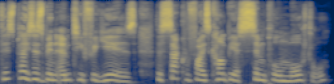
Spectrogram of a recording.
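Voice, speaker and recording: An actress voices a young woman cleric devoted to a dark goddess in a fantasy video game. Her voice sits fairly high, with a guarded, wry edge and measured delivery. The sound is very dry and free of room echo. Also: close to an everyday voice. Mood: measured, serious. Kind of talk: video game character voice lines.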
